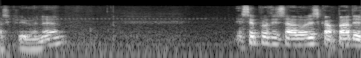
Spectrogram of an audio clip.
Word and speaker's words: Scrivener: Ya sé que existe el procesador Scrivener, como se pronuncia, a la española Scrivener.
